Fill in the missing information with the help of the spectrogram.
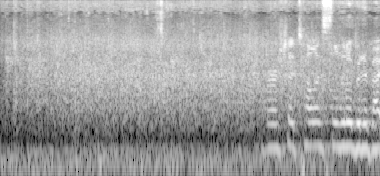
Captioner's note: applause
